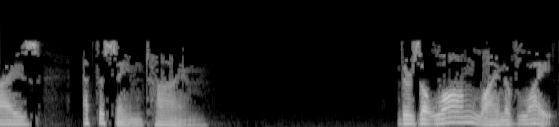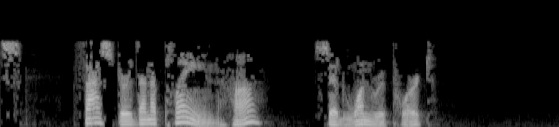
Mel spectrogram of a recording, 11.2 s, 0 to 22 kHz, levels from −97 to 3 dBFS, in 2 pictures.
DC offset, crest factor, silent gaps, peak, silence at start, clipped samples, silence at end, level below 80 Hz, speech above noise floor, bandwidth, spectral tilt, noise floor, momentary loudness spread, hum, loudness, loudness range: under 0.1%; 22 dB; none; -8 dBFS; 0 s; under 0.1%; 1.3 s; -52 dBFS; 61 dB; 6 kHz; -5 dB/octave; -88 dBFS; 11 LU; none; -28 LUFS; 6 LU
